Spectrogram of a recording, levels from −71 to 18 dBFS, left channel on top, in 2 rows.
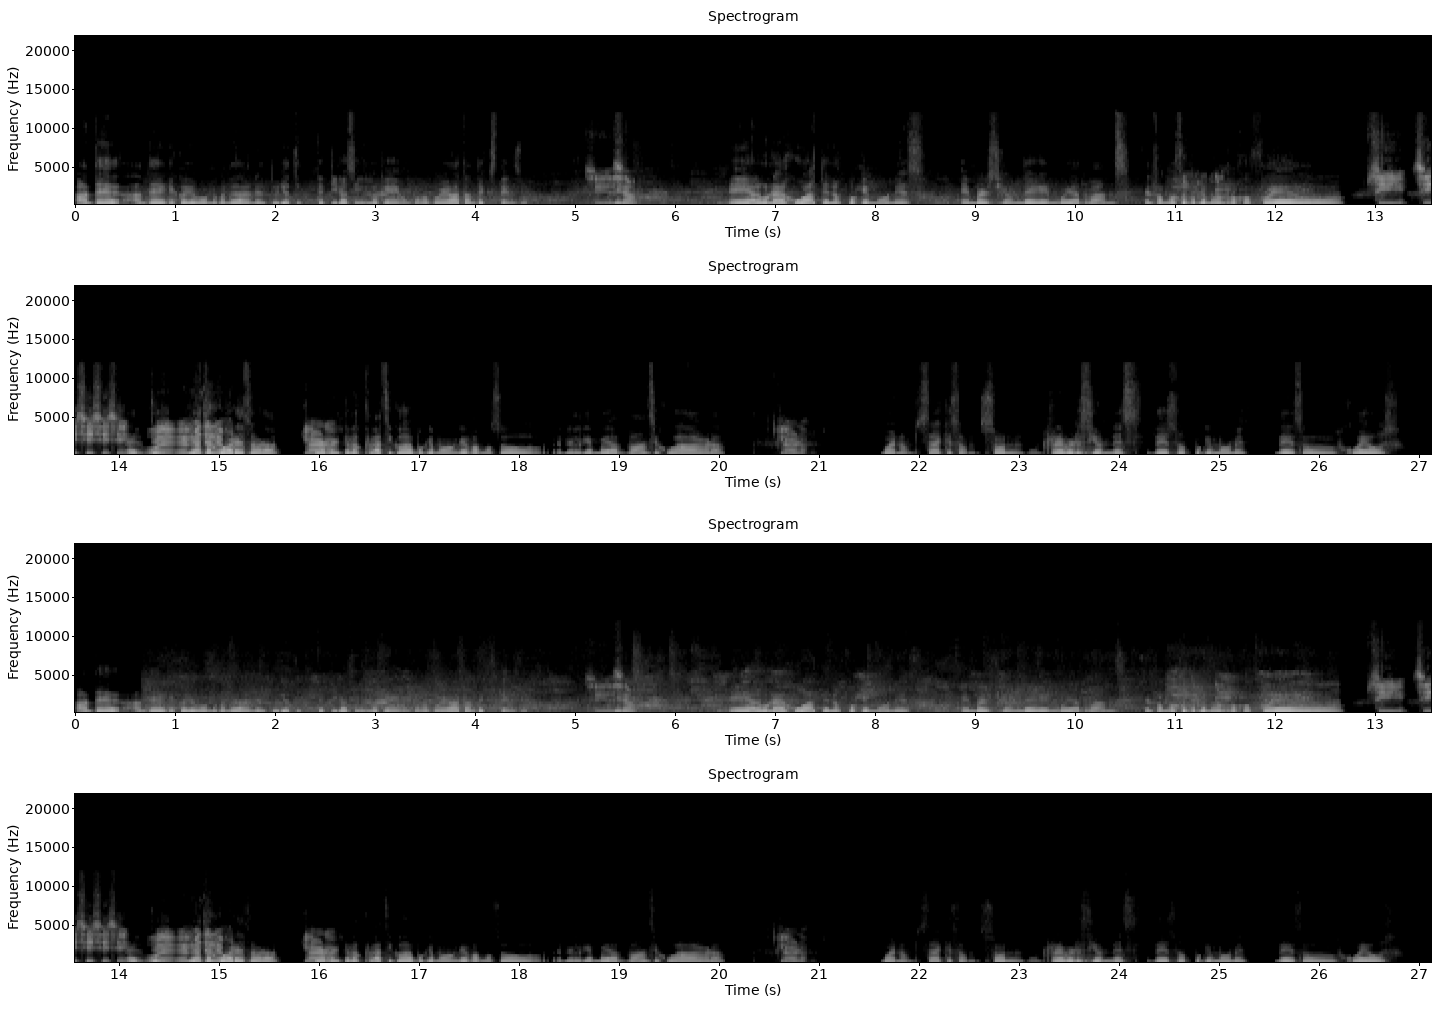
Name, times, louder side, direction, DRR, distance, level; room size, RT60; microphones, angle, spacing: voice 1, 0.0-4.5 5.0-5.6 6.5-8.5 8.9-12.7 14.1-15.6 16.0-20.1 21.6-25.3 25.6-26.8, left 1 dB, 65° left, 2.6 m, -22 dB
sound 1, 0.7-12.7, right 4 dB, 85° right, 7.9 m, -41 dB
voice 2, 5.1-5.7 11.1-11.5 12.9-15.3 15.8-16.2 20.5-20.9, left 3 dB, 20° left, 6.8 m, -30 dB
head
